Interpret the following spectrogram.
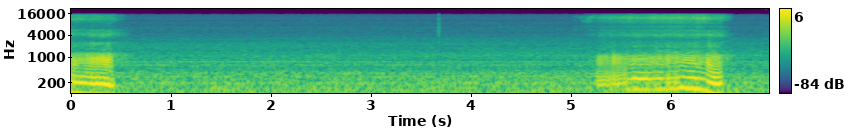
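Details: Ruby, a Shih Tzu mascot dog at the Progreso tennis school in Sakado, Japan, snoring while asleep: two loud, rasping, harmonic snore bursts, one at the start and another about five seconds later, with a quiet indoor room between them.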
